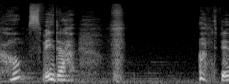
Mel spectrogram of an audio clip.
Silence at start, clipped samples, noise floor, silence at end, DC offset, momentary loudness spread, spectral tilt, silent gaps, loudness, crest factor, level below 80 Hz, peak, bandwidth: 0 s; under 0.1%; -45 dBFS; 0 s; under 0.1%; 18 LU; -4 dB/octave; none; -22 LUFS; 18 dB; -52 dBFS; -4 dBFS; 19 kHz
